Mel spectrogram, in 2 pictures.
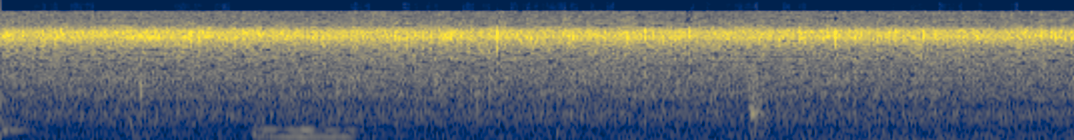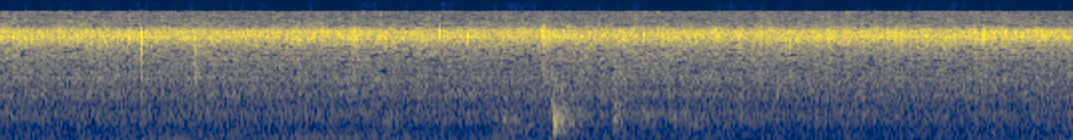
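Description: Salted onions fry in a pan with a steady, close sizzle, with a few light stirring knocks scattered through it.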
